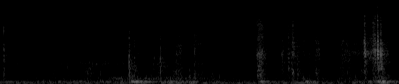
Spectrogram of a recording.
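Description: Long acrylic nails tap and scratch the glossy paper pages of an open photo book, with a page turned in between. The sound is quiet, made of short, dry, bright taps and scratchy strokes over a low hum, with a louder flurry of clicks near the end.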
